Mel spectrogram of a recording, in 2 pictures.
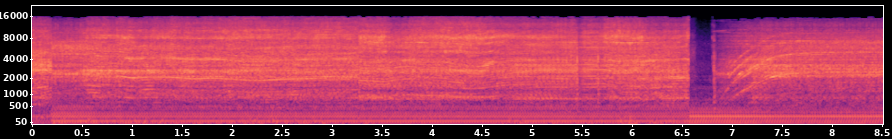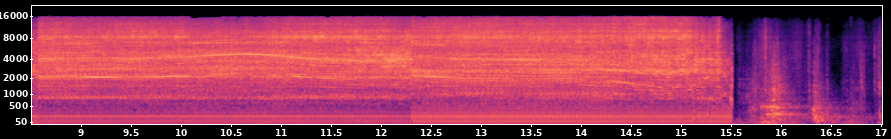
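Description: Handheld circular saw running and cutting through boards with a steady motor whine. About six and a half seconds in it cuts out briefly and spins back up with a rising whine. Near the end the saw gives way to a few knocks and clatter at a steel shipping container door.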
